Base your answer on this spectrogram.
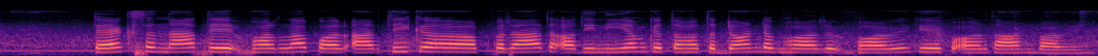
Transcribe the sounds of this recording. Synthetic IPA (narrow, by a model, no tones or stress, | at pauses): ʈɛksnad̪ebʱəɾlapəɾaɾt̪ʰikəpɾad̪əd̪ʱinijəmket̪əɦət̪ɖəɳɖbʱɾbʱəbekepə̰ɾd̪ʱanbabe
